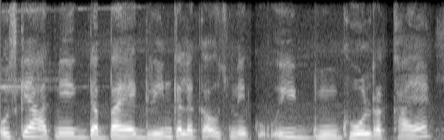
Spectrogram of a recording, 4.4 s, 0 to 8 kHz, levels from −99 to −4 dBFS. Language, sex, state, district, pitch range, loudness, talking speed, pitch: Hindi, female, Delhi, New Delhi, 200-220 Hz, -16 LUFS, 190 wpm, 210 Hz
